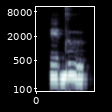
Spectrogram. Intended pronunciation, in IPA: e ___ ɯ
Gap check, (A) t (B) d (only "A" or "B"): B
